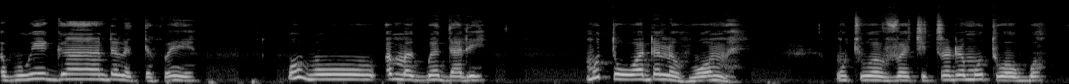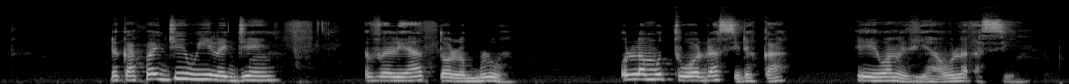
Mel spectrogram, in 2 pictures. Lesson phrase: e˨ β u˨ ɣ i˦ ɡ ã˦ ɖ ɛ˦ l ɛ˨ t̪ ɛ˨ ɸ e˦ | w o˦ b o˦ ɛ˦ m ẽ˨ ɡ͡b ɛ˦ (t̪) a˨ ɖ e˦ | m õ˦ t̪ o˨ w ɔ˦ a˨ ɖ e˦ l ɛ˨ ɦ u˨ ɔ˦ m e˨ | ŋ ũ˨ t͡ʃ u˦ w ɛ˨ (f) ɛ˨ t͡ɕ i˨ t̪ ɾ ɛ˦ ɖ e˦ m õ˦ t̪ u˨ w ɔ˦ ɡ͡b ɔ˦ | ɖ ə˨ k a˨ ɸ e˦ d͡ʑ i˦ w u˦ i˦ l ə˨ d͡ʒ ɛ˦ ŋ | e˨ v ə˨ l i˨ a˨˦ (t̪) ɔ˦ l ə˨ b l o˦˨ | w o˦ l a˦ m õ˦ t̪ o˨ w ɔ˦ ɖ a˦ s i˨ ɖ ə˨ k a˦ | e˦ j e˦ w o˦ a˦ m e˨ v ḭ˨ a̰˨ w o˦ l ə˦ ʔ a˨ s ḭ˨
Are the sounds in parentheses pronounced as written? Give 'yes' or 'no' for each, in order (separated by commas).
no, no, yes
